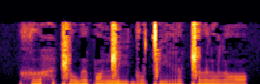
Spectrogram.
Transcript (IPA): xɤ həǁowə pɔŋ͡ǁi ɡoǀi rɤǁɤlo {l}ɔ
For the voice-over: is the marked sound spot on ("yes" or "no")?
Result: yes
